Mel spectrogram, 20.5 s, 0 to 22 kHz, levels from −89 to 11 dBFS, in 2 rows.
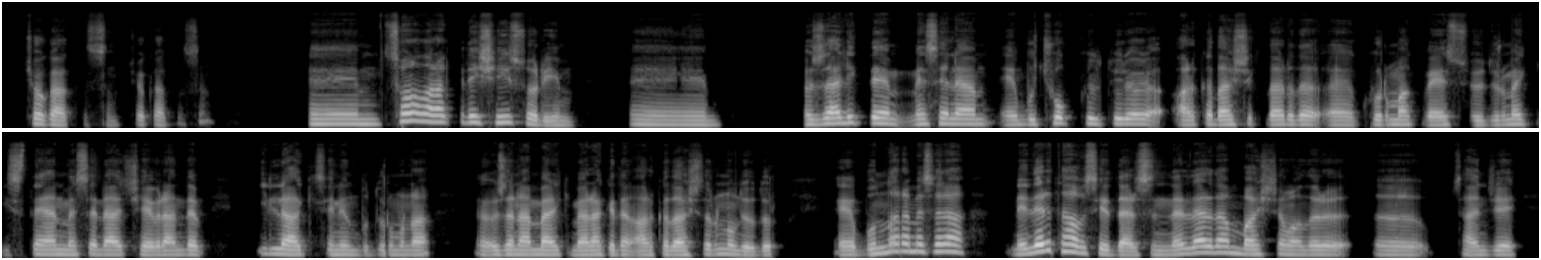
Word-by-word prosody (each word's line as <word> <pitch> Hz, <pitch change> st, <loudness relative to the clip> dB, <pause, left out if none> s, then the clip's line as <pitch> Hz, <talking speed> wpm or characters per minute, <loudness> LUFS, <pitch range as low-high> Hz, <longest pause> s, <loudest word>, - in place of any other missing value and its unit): Çok 155 Hz, -5 st, -1 dB
haklısın, 120 Hz, -1 st, -4 dB
çok 135 Hz, -, -10 dB
haklısın. 155 Hz, -, -12 dB, 0.6 s
Emm, 150 Hz, 0 st, -1 dB
son 240 Hz, +10 st, +3 dB
olarak, 210 Hz, -3 st, +3 dB
bir 200 Hz, -, -11 dB
de 200 Hz, -, +3 dB
şeyi 195 Hz, 0 st, -1 dB
sorayım. 125 Hz, -10 st, -2 dB, 0.4 s
Eee, 135 Hz, -2 st, -4 dB, 0.6 s
özellikle, 170 Hz, +4 st, +4 dB
mesela, 150 Hz, +2 st, 0 dB
eee, 135 Hz, +1 st, -4 dB
bu 145 Hz, -, -1 dB
çok 175 Hz, +4 st, -1 dB
kültürlü 155 Hz, -2 st, +1 dB
arkadaşlıklarda, 140 Hz, +1 st, 0 dB
eee, 130 Hz, -1 st, -2 dB
kurmak 140 Hz, +2 st, -3 dB
ve 125 Hz, 0 st, +1 dB
sürdürmek 130 Hz, +3 st, -4 dB
isteyen, 140 Hz, +2 st, -1 dB
mesela, 135 Hz, 0 st, +1 dB
çevrende 130 Hz, 0 st, +1 dB, 0.4 s
illaki 145 Hz, -4 st, +2 dB
senin 135 Hz, -2 st, -3 dB
bu 130 Hz, -, -11 dB
durumuna 130 Hz, 0 st, -1 dB, 0.3 s
özenen, 135 Hz, 0 st, +1 dB
belki 135 Hz, 0 st, +3 dB
merak 130 Hz, +2 st, +3 dB
eden 135 Hz, -2 st, 0 dB
arkadaşların 130 Hz, +3 st, +1 dB
oluyordur. 130 Hz, -2 st, 0 dB, 0.4 s
Eee, 130 Hz, 0 st, 0 dB
bunlara, 220 Hz, +10 st, +2 dB
mesela, 225 Hz, -1 st, +3 dB, 0.3 s
neleri 170 Hz, -, +7 dB
tavsiye 195 Hz, -, +2 dB
edersin? 125 Hz, +1 st, 0 dB
Nelerden 185 Hz, +5 st, +3 dB
başlamaları, 135 Hz, -2 st, +1 dB, 0.2 s
ııı, 130 Hz, -2 st, -4 dB, 0.2 s
sence, 130 Hz, 0 st, -2 dB
140 Hz, 135 wpm, -23 LUFS, 130-155 Hz, 0.6 s, neleri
